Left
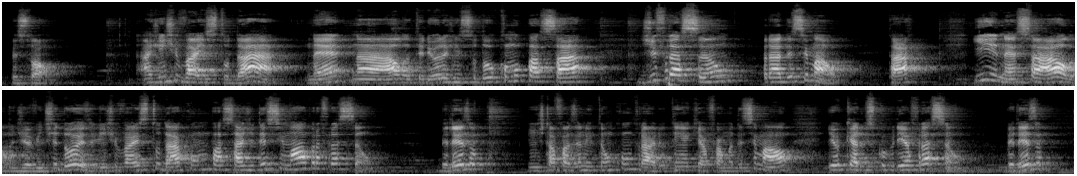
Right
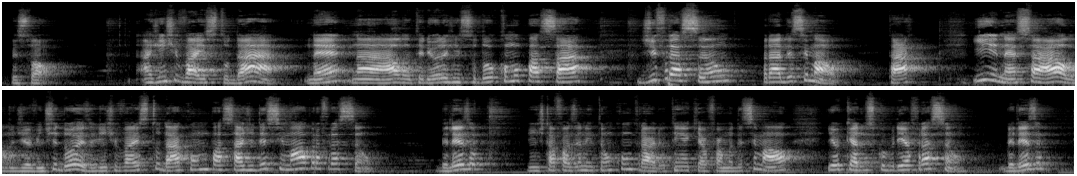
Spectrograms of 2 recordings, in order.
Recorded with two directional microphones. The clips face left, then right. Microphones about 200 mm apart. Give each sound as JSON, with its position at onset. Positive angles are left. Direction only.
{"t": 0.1, "sound": "a man's voice", "side_deg": -20}
{"t": 6.4, "sound": "a man's voice", "side_deg": -15}
{"t": 9.6, "sound": "a man's voice", "side_deg": -20}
